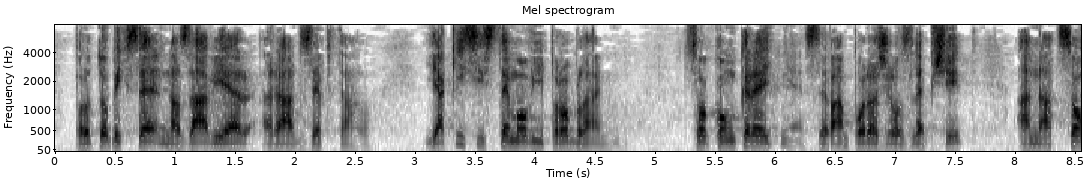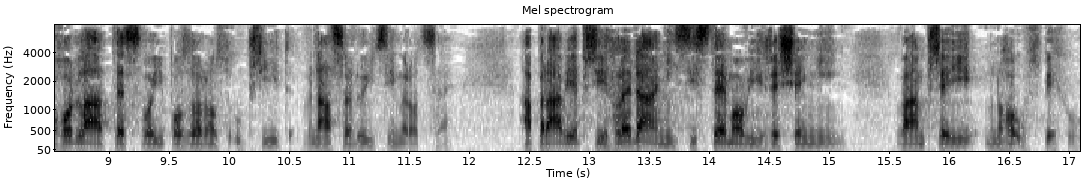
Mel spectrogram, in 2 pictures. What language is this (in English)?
Czech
